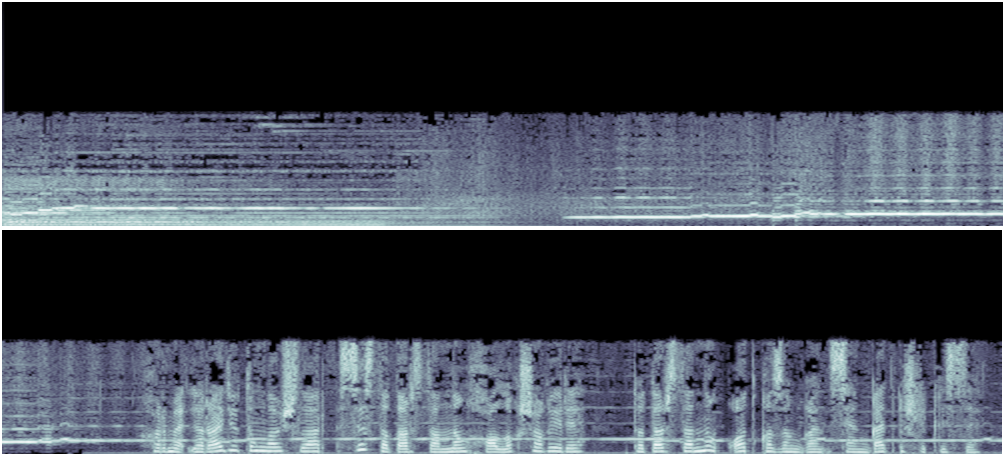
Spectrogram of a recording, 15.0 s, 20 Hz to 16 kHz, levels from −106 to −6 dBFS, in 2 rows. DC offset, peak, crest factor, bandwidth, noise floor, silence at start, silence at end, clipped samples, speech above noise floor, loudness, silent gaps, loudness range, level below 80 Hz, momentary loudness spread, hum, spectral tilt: under 0.1%; -2 dBFS; 16 dB; 8.6 kHz; -41 dBFS; 0 s; 0 s; under 0.1%; 22 dB; -16 LUFS; none; 6 LU; -50 dBFS; 12 LU; none; -3 dB/octave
